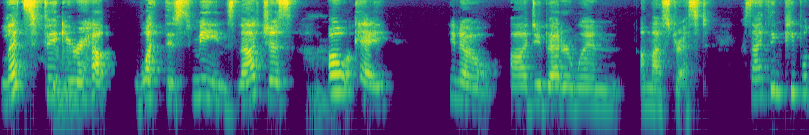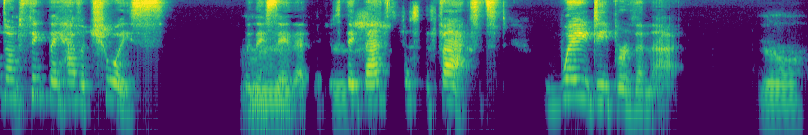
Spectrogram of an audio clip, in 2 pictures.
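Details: Adult woman speaking; normal speech.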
